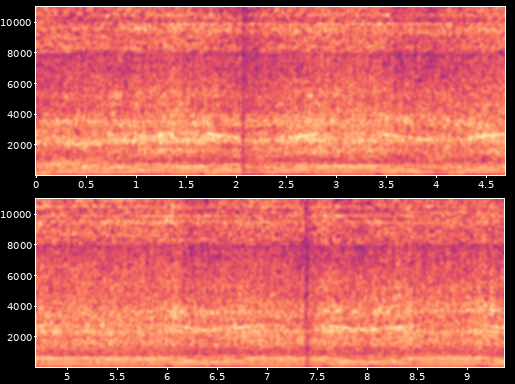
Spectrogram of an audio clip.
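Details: Yamaha Mio J fuel-injected scooter, now with a borrowed injector fitted: engine blipped repeatedly, climbing and dropping cleanly with no stumble or misfire; difference felt immediately, normal revving.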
